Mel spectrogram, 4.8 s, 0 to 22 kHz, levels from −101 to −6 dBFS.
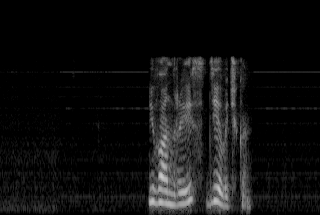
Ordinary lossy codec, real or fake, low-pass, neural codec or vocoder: none; fake; 7.2 kHz; vocoder, 22.05 kHz, 80 mel bands, HiFi-GAN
